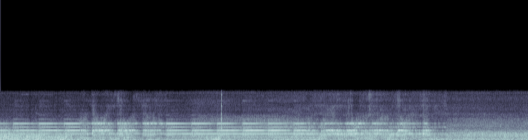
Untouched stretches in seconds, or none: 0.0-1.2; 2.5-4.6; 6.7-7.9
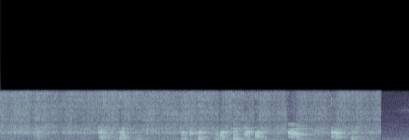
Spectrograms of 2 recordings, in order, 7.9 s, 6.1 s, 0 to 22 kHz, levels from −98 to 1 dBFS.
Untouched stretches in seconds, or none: 0.0-0.4; 1.0-6.1

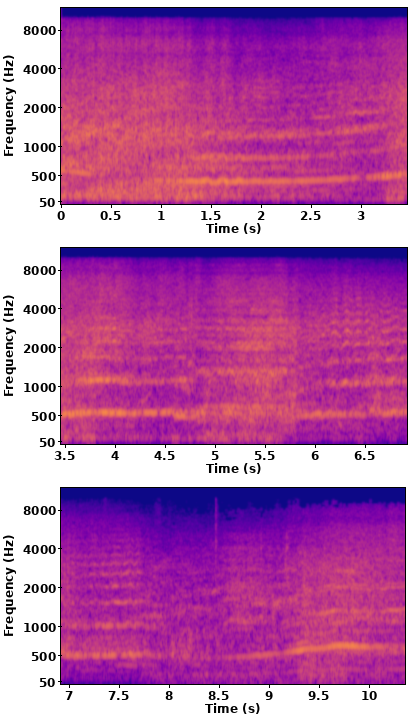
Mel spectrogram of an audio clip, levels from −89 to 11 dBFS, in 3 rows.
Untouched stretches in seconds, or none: 0.0-4.8; 5.8-10.4

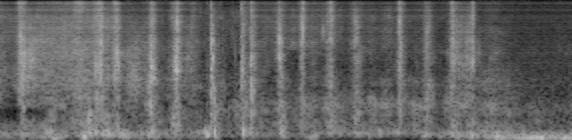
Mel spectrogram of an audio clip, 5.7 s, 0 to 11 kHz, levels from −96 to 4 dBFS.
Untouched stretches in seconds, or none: 2.0-2.5

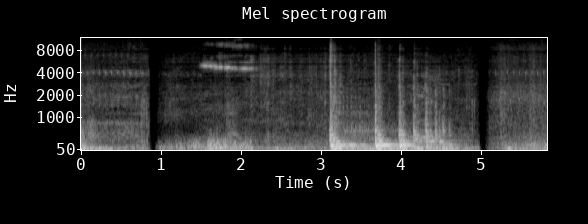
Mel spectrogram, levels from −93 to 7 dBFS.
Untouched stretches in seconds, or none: 0.0-0.6; 3.3-3.9; 4.5-5.8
